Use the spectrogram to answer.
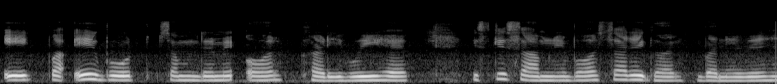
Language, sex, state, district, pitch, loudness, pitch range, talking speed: Hindi, female, Rajasthan, Jaipur, 190 Hz, -16 LUFS, 185-205 Hz, 140 wpm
